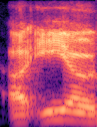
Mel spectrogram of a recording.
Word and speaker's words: Io: Io Shirai, Io just like Ronnie James Dio, and Sherry ending in I.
